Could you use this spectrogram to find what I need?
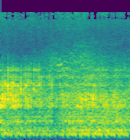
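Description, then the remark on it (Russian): A helicopter descending over a ship lying adrift, its rotor chopping in a fast steady beat over a loud, continuous engine roar that fills the whole two seconds without letup. “Эх, как бы он нам не задел за мачты.”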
